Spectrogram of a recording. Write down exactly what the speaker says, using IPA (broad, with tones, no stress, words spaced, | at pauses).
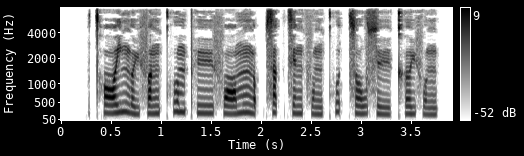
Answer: t̪ʰɔː˨˥jŋɵ˨˩ɥfɐ˨˧ŋ kʷʰɐ˥mpʰyː˨ fɔː˨˥mŋɐ˨p̚ sɐ˥k̚sɪ˧ŋfʊ˨ŋ kʷʰɐ˥t̚so˨˧wsyː˨˩ kʰɵ˧ɥfʊ˨ŋ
